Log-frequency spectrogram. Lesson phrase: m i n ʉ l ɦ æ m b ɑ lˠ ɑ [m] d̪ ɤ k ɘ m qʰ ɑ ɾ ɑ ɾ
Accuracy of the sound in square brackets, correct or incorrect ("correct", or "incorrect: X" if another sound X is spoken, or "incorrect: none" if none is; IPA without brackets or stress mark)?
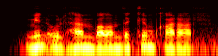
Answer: correct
